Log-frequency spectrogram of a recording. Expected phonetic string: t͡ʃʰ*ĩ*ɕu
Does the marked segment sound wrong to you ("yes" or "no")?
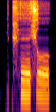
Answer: no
